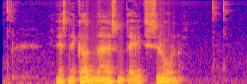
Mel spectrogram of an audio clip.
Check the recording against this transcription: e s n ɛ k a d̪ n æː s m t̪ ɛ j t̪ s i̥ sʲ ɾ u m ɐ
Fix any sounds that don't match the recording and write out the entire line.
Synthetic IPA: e s n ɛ k a d̪ n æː s m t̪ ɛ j t̪ s i̥ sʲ ɾ u n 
